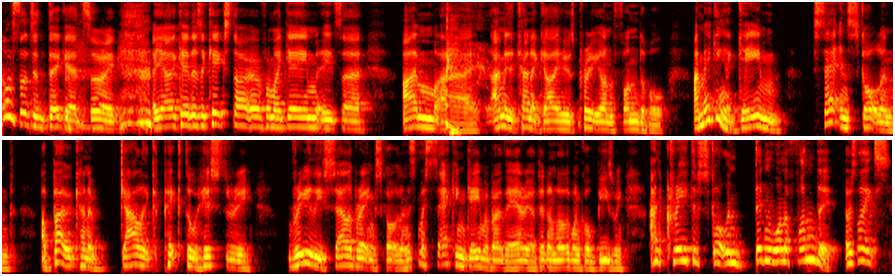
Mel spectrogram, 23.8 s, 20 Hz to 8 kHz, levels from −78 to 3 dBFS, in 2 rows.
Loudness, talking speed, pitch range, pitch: -21 LUFS, 165 wpm, 125-180 Hz, 150 Hz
